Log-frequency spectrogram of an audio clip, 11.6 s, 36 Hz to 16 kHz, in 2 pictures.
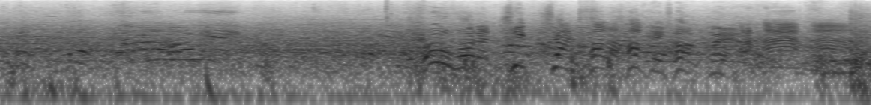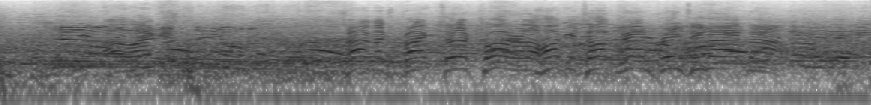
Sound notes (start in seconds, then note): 4.8 laugh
